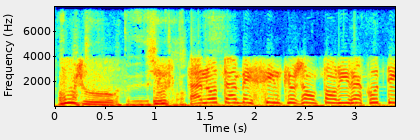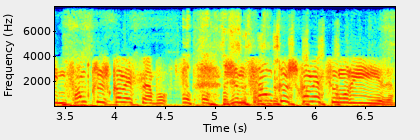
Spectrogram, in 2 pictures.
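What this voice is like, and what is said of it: Burgundy Morvan regional French accent. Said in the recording (French): “Oh, mais c'est la Bourgogne. ... J'ai reconnu l'accent. ... c'est le Morvan ... je vais pas annoncer mon accent”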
